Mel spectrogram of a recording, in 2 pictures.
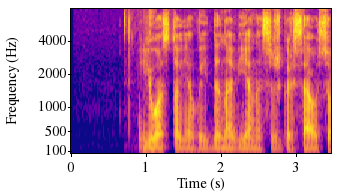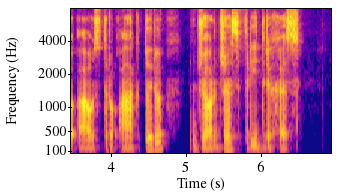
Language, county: Lithuanian, Kaunas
